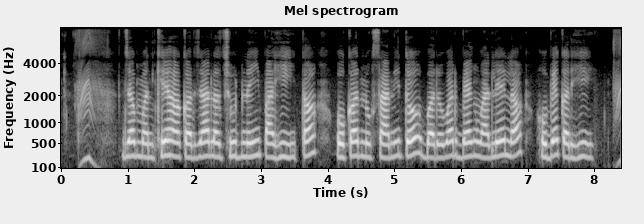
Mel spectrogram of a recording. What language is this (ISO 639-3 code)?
hne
